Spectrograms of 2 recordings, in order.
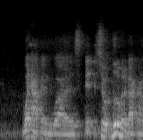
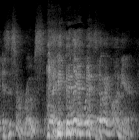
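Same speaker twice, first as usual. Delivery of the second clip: high and loud, laughing through the words; laughing disbelief; 12 semitones higher, 11 dB louder, slower than usual. Retold or imitated. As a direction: laugh at how absurd the questions were. Retelling reaction, laughing through it.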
